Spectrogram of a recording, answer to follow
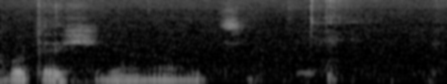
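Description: A faint voice trailing off in the first second, then near silence with a small faint click.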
